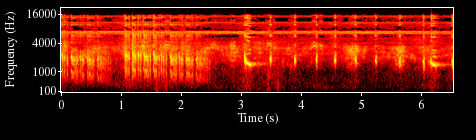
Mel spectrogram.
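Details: Chim mắt đỏ singing tí nỉ: harsh, buzzy chattering opens, then silence, then sharp spaced notes mixed with a few slurred downward whistles. A faint steady high tone sounds in the background.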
